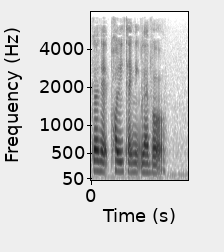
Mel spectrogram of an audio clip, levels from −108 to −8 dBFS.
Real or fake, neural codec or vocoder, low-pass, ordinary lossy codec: real; none; 7.2 kHz; MP3, 48 kbps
